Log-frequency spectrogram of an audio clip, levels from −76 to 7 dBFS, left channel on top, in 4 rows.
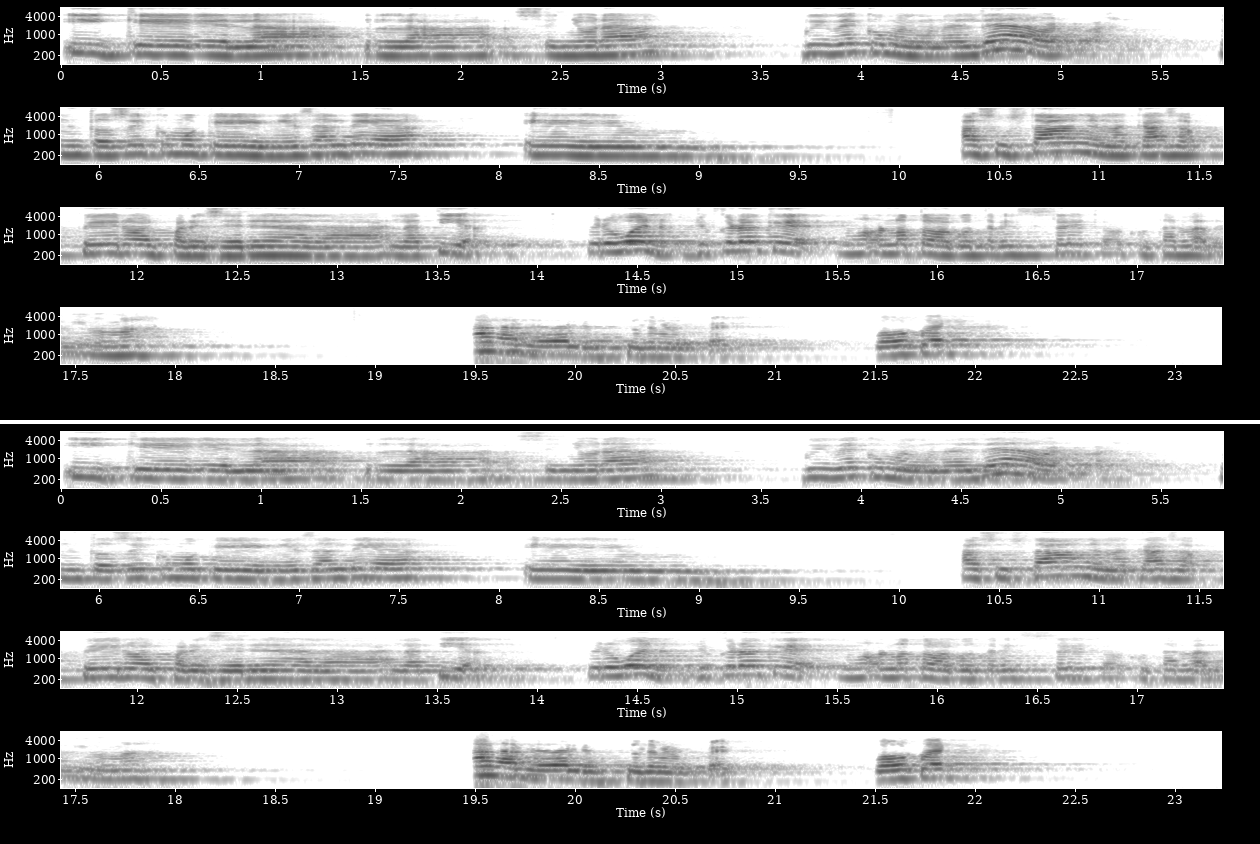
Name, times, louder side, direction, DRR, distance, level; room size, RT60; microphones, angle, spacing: voice 1, 0.0-3.0 3.7-5.3 5.8-7.6 8.1-9.1 10.3-13.8 14.3-17.9, left 3 dB, 75° left, 6 dB, 2.2 m, -31 dB
voice 2, 19.5-20.8 21.5-21.8, right 3 dB, 90° right, 7 dB, 1.8 m, -27 dB
25.0 x 20.0 x 9.7 m, 1.3 s
head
